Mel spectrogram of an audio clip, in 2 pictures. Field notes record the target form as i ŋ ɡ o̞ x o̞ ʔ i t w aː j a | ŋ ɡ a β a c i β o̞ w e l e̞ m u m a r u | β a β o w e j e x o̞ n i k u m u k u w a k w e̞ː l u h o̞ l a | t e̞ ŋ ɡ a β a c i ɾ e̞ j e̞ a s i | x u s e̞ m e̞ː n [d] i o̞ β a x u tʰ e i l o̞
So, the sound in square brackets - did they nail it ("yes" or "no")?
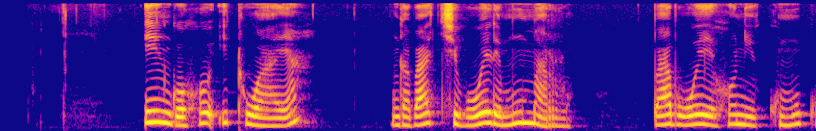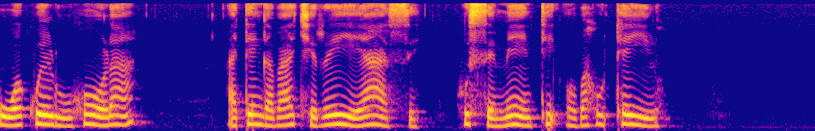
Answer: no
